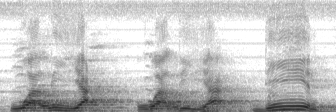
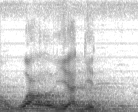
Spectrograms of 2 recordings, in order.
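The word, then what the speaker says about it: وَلِيَ دِينِ: Tapi kalau orang enggak memperhatikan surat Al-Kafirun, itu bacanya wal yadin. Itu salah. Artinya salah.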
